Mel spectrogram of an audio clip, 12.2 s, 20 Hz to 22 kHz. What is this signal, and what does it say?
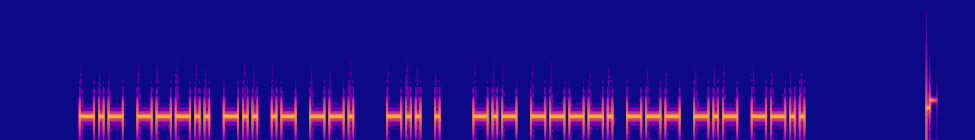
Morse code, heard as a keyed tone, about 20 wpm, 700 Hz. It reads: K8DAG DE K9OKZ
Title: USA Callsign DE Callsign - 5 Characters - 20wpm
